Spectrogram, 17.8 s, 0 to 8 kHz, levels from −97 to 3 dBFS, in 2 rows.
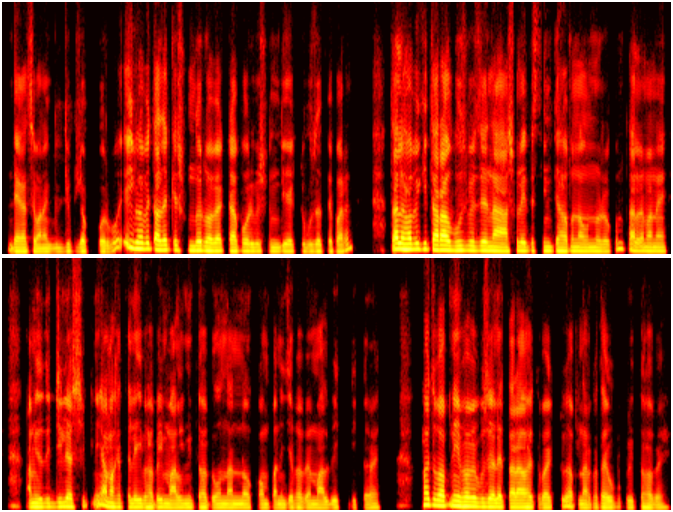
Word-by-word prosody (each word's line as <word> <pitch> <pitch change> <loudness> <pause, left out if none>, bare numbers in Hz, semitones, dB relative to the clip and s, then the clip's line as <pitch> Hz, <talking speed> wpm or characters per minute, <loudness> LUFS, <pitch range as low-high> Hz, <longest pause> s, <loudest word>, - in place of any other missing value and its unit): দেখা 105 -1 +1
যাচ্ছে 105 0 -5
অনেক 100 0 -2 0.2
ডেভেলপ 110 -1 -4
করব। 105 -1 -3 0.2
এইভাবে 190 -3 +5
তাদেরকে 150 -1 +4
সুন্দরভাবে 135 -3 +3
একটা 120 -2 -2
পরিবেশন 115 -1 -3
দিয়ে 110 0 -2
একটু 110 - -19
বুঝাতে 110 0 -4
পারেন। 150 - -4 0.5
তাহলে 180 0 +7
হবে 170 +1 +5
কি 180 - +1
তারাও 150 -1 +8
বুঝবে 140 0 +2
যে, 135 - +5
না 125 - +5
আসলে 130 +2 -3
এটা 125 -1 -7
চিন্তা 125 -1 -2
ভাবনা 120 0 -1
অন্যরকম। 115 - -3
তাহলে 125 - -1
মানে 115 0 -1 0.5
আমি 120 +1 +2
যদি 120 0 -2
ডিলারশিপ 130 +2 0
নি - - -4
আমাকে 125 -2 +1
তাইলে 115 0 -2
এইভাবেই 110 +1 -1
মাল 105 0 -1
নিতে 110 -1 -6
হবে। 105 -1 -4
অন্যান্য 110 0 -1 0.2
কোম্পানি 105 0 -5
যেভাবে 105 -1 -4
মাল 100 0 -2
বিক্রি 105 0 -9
করে। 105 +2 -6 0.6
হয়তোবা 180 -3 +4
আপনি 165 0 0
এভাবে 140 -1 +5
বুঝালে 125 -2 +3
তারা 110 -1 +2
হয়তোবা 110 -1 -2
একটু - - -20
আপনার 105 -1 -4
কথায় 110 -1 -2
উপকৃত 105 -1 -10
হবে। 100 +1 -4
115 Hz, 185 wpm, -23 LUFS, 105-135 Hz, 0.6 s, তারাও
